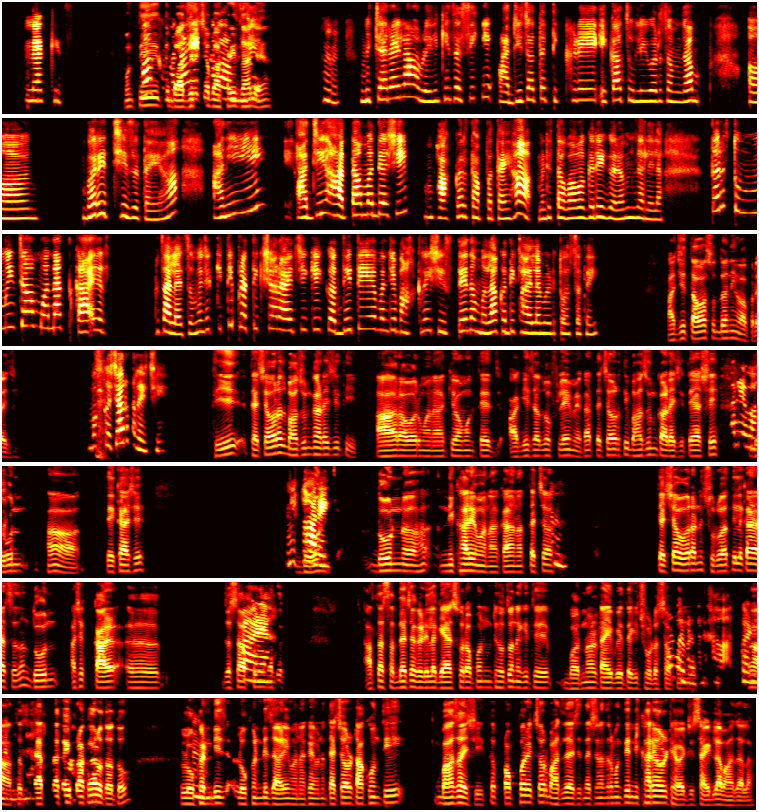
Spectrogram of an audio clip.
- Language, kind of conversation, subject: Marathi, podcast, तुझ्या आजी-आजोबांच्या स्वयंपाकातली सर्वात स्मरणीय गोष्ट कोणती?
- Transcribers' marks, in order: other background noise; other noise; tapping; unintelligible speech; in English: "बर्नर"; in English: "प्रॉपर"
